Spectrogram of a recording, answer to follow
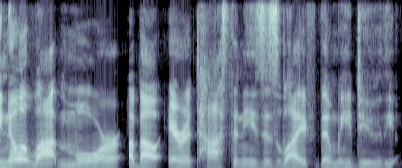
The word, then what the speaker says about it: Eratosthenes: So the first person I want to introduce you to is Eratosthenes of Cyrene. So Cyrene, also pronounced Kyrene, or if you lived in the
